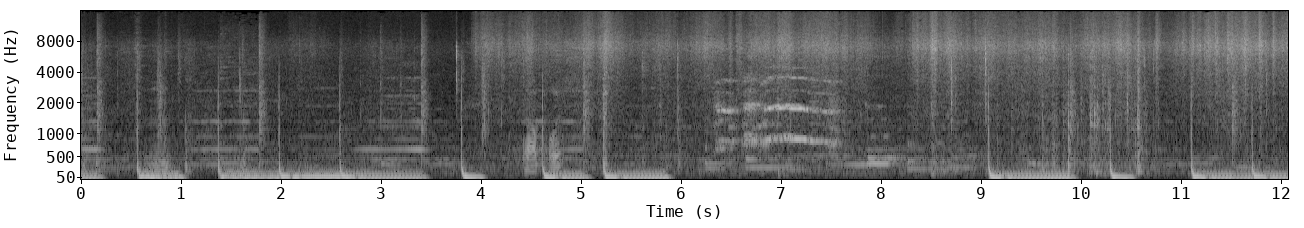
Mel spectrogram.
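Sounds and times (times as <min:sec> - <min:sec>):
background music with bass line: 0:00.0 - 0:06.0, 0:09.0 - 0:12.0
rooster crowing: 0:06.2 - 0:08.2.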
